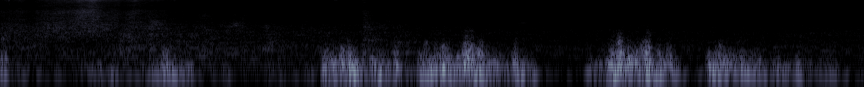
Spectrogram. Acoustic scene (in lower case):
residential area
